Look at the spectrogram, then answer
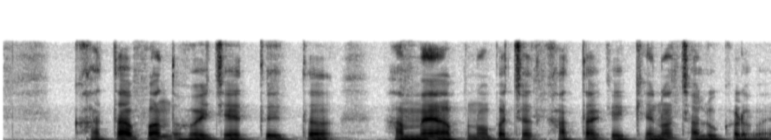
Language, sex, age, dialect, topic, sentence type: Maithili, male, 25-30, Angika, banking, question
